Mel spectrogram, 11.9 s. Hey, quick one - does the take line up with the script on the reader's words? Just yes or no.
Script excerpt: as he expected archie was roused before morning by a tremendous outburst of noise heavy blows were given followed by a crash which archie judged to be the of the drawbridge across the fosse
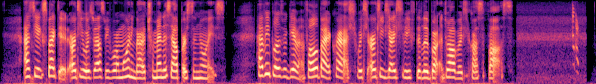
yes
